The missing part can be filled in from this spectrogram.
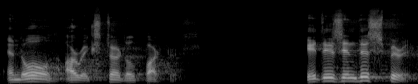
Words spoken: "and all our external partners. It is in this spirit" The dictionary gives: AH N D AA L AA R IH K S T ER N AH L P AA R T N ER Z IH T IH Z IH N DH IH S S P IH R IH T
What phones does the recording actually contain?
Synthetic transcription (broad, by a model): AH N D AA L AA R IH K S T ER N AH L P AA R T N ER S IH T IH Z IH N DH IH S S P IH R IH T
